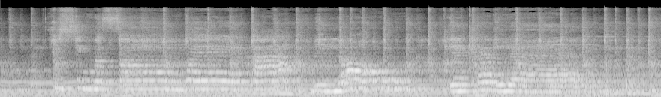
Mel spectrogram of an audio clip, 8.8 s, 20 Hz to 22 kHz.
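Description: A song played back through open-baffle full-range speakers driven by a 6BM8 tube amplifier: a singing voice comes in under a second in over sustained chords and light percussion ticks.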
